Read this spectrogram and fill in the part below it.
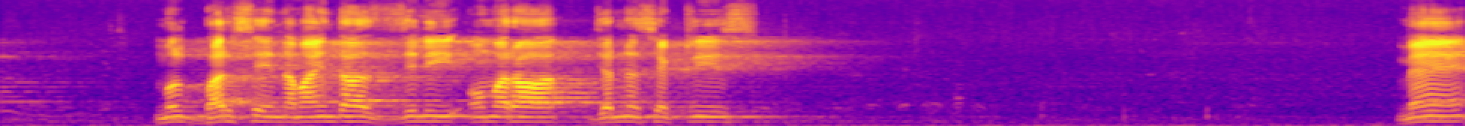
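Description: An elderly man speaks forcefully through a microphone and loudspeakers in a large echoing hall.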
